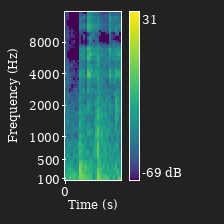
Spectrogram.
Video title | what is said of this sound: Step by step Irish soda bread | Tapping on the bottom of bread. If it sounds hollow, good.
